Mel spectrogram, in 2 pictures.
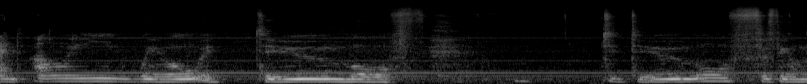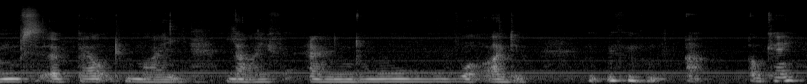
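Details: Adult man living with a stammer; stuttering.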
